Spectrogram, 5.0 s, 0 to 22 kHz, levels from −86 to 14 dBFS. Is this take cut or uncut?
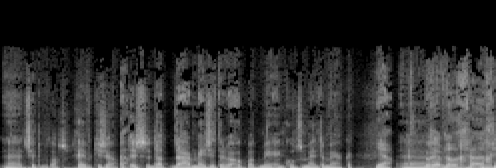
cut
